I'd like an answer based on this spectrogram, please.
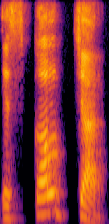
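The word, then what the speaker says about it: sculpture: এখানে টর না কিন্তু, স্কাল্পচার। স্কাল্পচার উচ্চারণটা শিখে নেন। এখানে TOR, এটা কিন্তু চার বা চর হয়ে যায়।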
